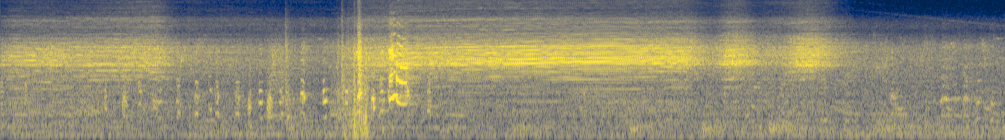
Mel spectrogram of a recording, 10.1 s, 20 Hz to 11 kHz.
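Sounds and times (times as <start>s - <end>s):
chickens clucking: 0.0s - 10.0s
chicken squawk: 0.1s - 7.4s.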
